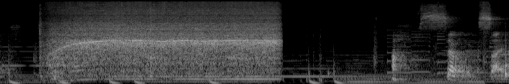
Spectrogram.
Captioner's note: blender blades whirring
